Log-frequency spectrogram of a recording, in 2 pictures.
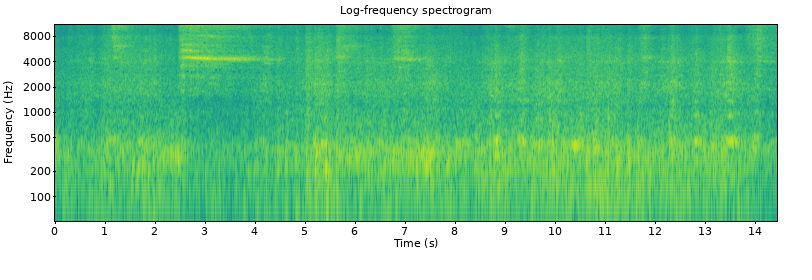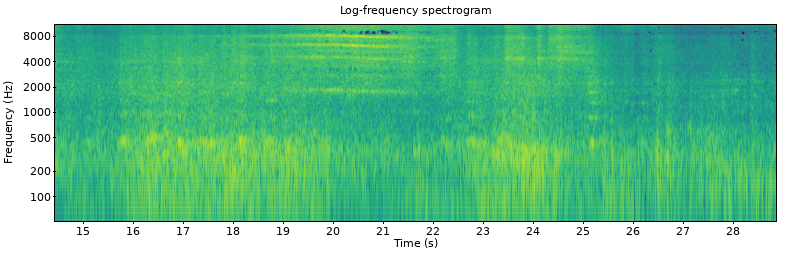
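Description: Loaded coal hopper cars rolling past close by: steel wheels rumbling and clacking over the rails, with thin high wheel squeals several times, most around 17 to 21 seconds in. The sound fades near the end as the last car moves away.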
